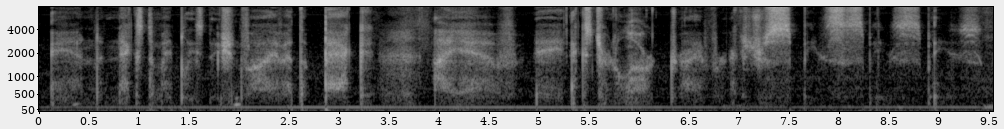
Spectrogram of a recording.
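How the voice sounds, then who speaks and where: A very slow whisper over noticeable background noise. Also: man. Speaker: ASMR content creator. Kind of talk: casual talk to camera, ASMR rambling. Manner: whispered, rambling.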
